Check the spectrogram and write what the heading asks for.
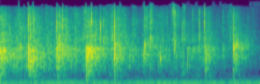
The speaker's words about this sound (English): yeah, you can clap if you want.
